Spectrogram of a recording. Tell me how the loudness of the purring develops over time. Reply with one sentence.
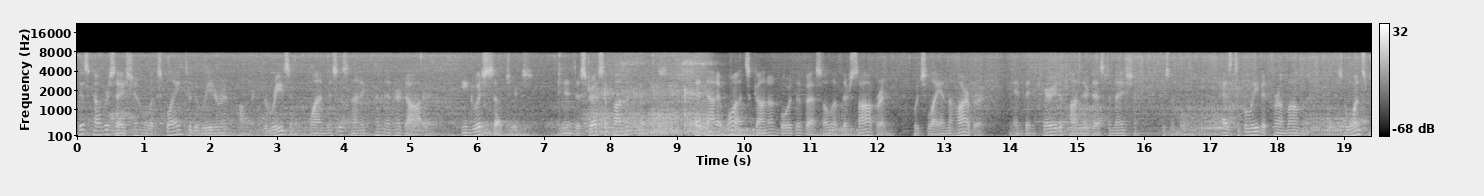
The loudness of the purring goes up, then down.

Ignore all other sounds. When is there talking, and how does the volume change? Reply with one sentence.
The talking can be heard from 0.0 to 19.3 s, at a steady volume.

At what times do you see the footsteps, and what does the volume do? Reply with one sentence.
The footsteps can't be heard in this clip.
